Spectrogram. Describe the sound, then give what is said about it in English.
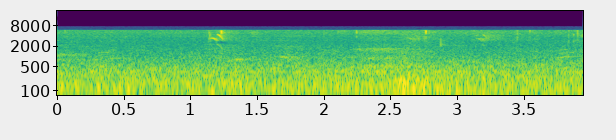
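Parrots call faintly at dusk as night descends at Giriraj hill in Vrindavan, a couple of short, high squawks breaking through a steady hiss of outdoor background noise. “And gradually night will descend and the parrots, oh, they've already begun.”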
